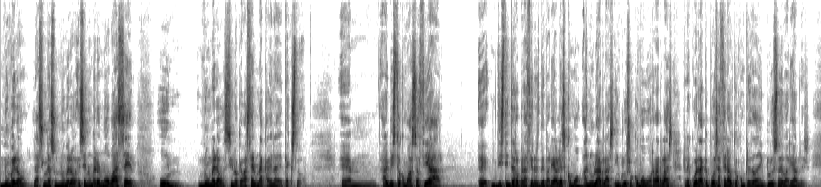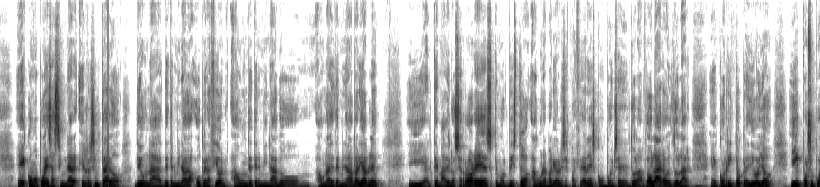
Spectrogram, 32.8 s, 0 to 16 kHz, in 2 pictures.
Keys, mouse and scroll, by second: 6.1-7.5 scroll up 1, 7.5-11.3 scroll up 1, 11.3-13.4 scroll up 1, 13.4-16.0 scroll up 1, 16.0-16.7 scroll up 1, 16.7-17.6 scroll up 1, 17.6-21.8 scroll up 1, 21.8-22.7 scroll up 1, 22.7-23.3 scroll up 1, 23.3-24.7 scroll up 1, 24.7-25.5 scroll up 1, 25.5-27.3 scroll up 1, 27.3-31.2 scroll up 1, 31.2-32.8 scroll up 1.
